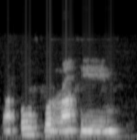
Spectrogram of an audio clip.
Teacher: Alasannya ada dhamma tanwin ketemu dengan huruf ro. Cara membacanya masuk tanpa dengung. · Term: idgham bila gunnah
